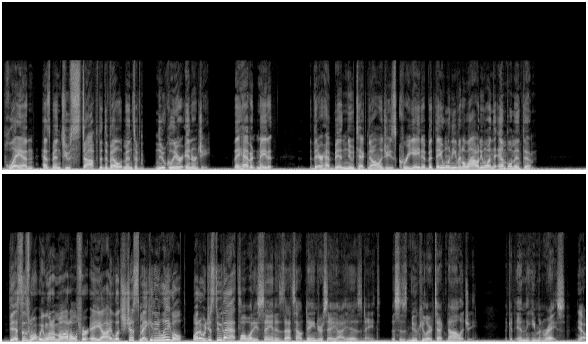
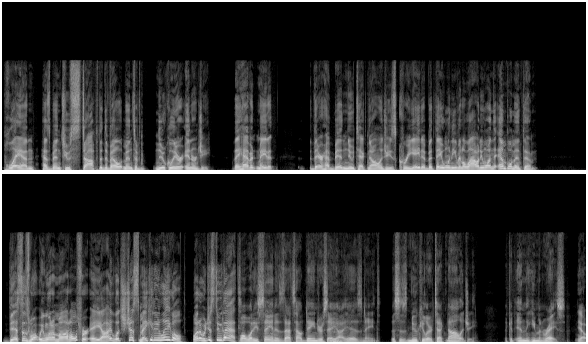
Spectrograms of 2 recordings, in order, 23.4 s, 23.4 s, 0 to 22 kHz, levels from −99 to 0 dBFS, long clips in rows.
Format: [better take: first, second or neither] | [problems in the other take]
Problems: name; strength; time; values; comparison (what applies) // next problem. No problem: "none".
second | low rumble; faint; throughout; 20 dB below the speech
